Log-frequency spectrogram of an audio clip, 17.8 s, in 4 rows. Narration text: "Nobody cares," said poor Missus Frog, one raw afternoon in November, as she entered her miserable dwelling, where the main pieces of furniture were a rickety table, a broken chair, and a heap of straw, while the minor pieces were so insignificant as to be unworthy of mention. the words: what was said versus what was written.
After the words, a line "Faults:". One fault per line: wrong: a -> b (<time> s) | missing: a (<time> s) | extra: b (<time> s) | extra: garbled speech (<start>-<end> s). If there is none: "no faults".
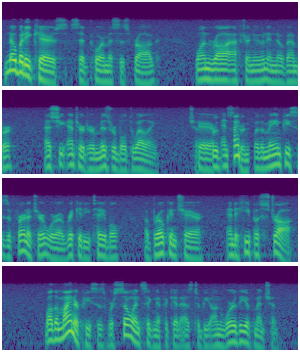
"Nobody cares," said poor Missus Frog, one raw afternoon in November, as she entered her miserable dwelling, [garbled] where the main pieces of furniture were a rickety table, a broken chair, and a heap of straw, while the minor pieces were so insignificant as to be unworthy of mention.
Faults:
extra: garbled speech (7.2-8.2 s)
